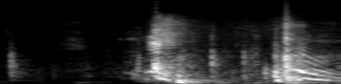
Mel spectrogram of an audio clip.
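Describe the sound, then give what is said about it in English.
Two heavy punching blows land on a man about a second apart, loud, each a dull thudding impact with a rough, scuffling tail; a faint tap comes just before them. “I've never seen a guy that liked being hit so much, or that I liked hitting so much.”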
